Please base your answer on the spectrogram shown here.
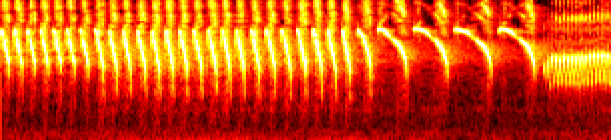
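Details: Canary singing a long 'nembak' song used to stir other canaries: a rapid, high trill of repeated notes, then several slower, sweeping down-slurred whistles, ending in a harsh buzzy rattle.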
